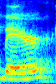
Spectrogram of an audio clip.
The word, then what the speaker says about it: Baehr: Personal account is Lucy Bear, and my last name is incredibly hard for people, but it's B-A-E-H-R.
